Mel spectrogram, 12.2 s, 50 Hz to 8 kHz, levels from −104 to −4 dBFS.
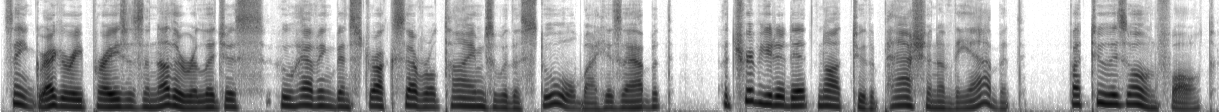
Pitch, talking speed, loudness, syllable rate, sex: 150 Hz, 150 wpm, -18 LUFS, 4.5 syllables/s, male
